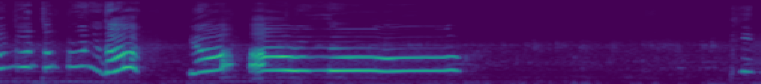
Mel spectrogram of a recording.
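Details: Young child imitating his mother's cough: voiced, tuneful cough-like calls followed by a long sustained vocal sound; an imitated cough.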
